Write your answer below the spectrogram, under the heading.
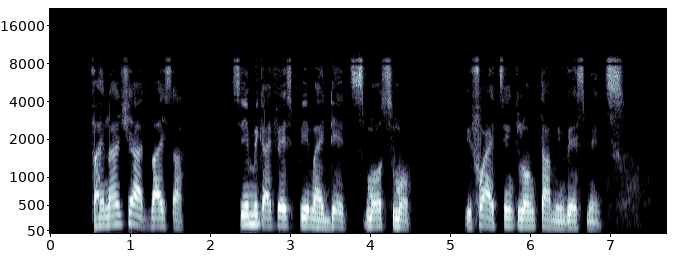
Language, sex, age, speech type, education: Nigerian Pidgin, male, 15-29, spontaneous, tertiary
